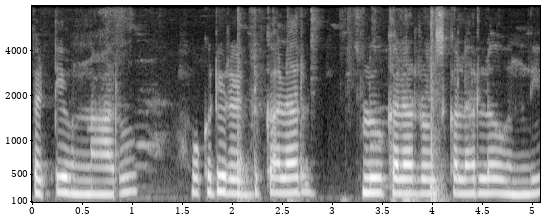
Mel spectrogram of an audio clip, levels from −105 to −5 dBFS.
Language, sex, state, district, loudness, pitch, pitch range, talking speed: Telugu, female, Andhra Pradesh, Annamaya, -15 LUFS, 215 Hz, 205-225 Hz, 130 wpm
